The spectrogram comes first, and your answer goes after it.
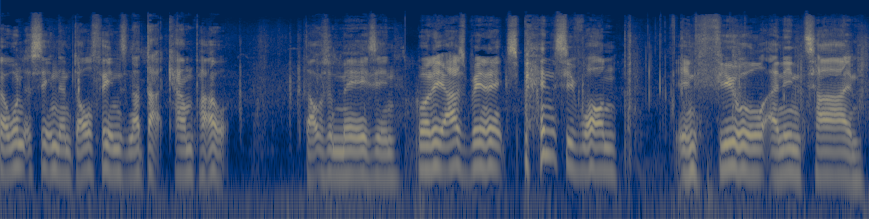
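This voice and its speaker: Tired, chatty hiker outdoors. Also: male voice, a little high, a little hiss or hum. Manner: chatty, laughs often, tired and rambling. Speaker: hiking vlogger. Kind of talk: casual vlog chat and map recap. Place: outdoors on a country road and moorland. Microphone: camera held at arm's length.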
